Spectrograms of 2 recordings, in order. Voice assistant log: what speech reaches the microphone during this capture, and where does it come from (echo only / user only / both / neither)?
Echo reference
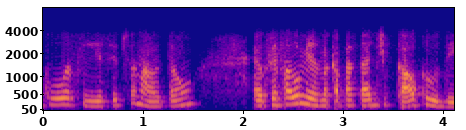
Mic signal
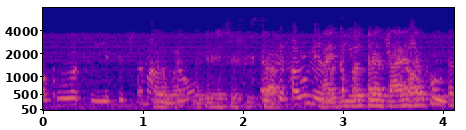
both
